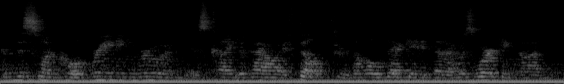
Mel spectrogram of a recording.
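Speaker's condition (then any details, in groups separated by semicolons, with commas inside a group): No condition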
